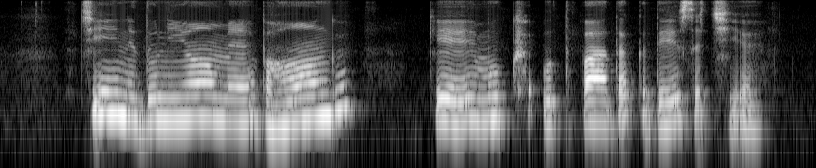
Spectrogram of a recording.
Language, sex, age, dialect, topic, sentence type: Maithili, female, 51-55, Eastern / Thethi, agriculture, statement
